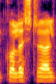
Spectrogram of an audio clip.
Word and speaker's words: कोलेस्टीरॉल: स्टीरॉल्स, okay, कोलेस्टीरॉल, कोलेस्ट्रॉल हम लोग जो है हम कॉमन लैंग्वेज में कोलेस्ट्रॉल करके बात करते हैं, बट इट is basically स्टीरॉल। Chemical अगर सही उच्चारण करें तो इसको हम स्टीरॉल्स कहते हैं, तो कोलेस्टीरॉल, ओके।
